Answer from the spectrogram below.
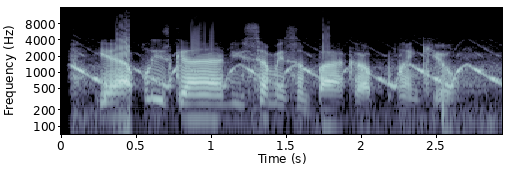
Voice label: emergency police radio male officer in car sirens yeah can you please send me some back up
